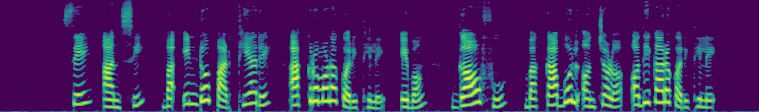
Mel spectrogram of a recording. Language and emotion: Odia, neutral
